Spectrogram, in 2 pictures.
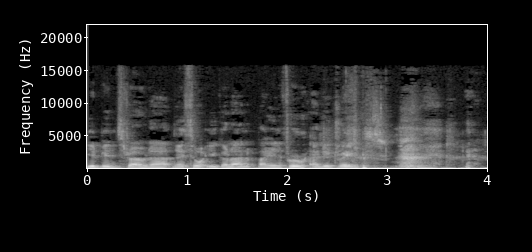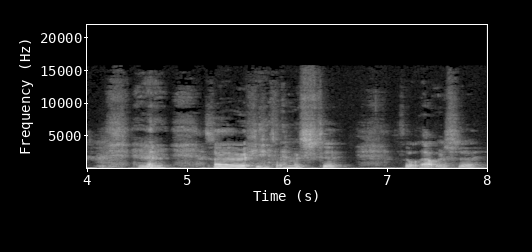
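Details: Adult male speaker; speech.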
